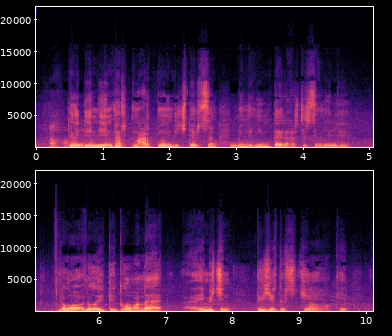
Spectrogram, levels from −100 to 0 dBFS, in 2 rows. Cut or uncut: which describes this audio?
uncut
